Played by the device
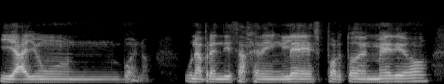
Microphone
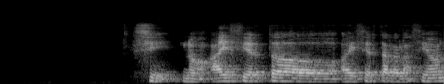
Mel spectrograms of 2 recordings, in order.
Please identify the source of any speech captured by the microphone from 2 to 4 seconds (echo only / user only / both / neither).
user only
